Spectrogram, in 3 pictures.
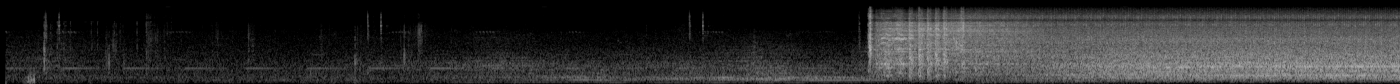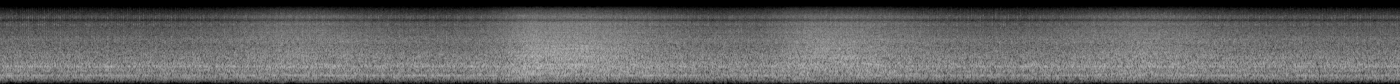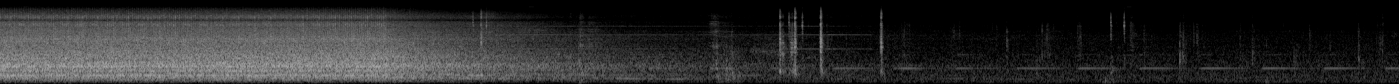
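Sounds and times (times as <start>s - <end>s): car engine starting and idling: 4.5s - 37.0s
engine revving: 8.6s - 35.2s.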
